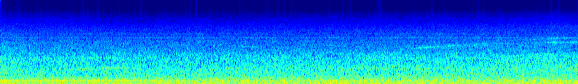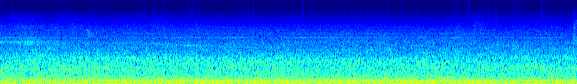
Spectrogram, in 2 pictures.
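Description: Steady city street noise: a low rumble of traffic with a constant hum running unchanged underneath.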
